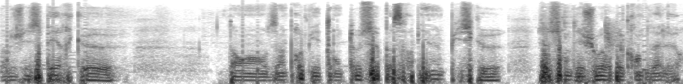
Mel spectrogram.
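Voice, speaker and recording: A soft-spoken man at a very slow pace, flat and monotone, with noticeable background noise. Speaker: billiards commentator. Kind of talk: live commentary.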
